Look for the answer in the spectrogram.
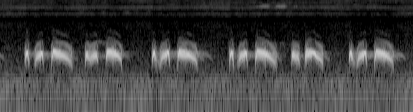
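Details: Decoy spotted dove calling to draw wild doves, repeated coo phrases of two quick notes and a drawn-out downslurred coo, evenly spaced about a second apart.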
